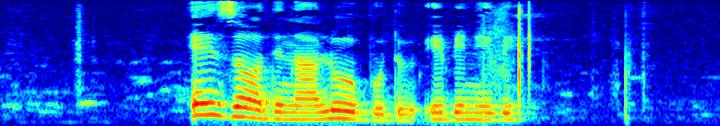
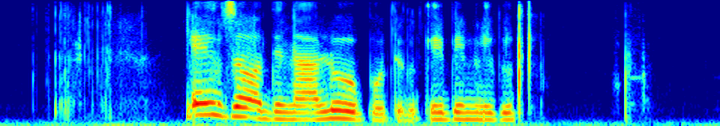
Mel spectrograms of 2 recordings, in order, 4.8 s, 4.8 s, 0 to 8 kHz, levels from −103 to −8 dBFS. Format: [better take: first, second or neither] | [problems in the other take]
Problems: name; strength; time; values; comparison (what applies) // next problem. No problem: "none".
first | noise reduction (neural diffusion model UNIVERSE++)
